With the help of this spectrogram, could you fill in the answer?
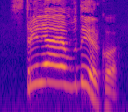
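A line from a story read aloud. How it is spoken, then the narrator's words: Joyful announcement. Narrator (Russian): радостно возвестил он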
